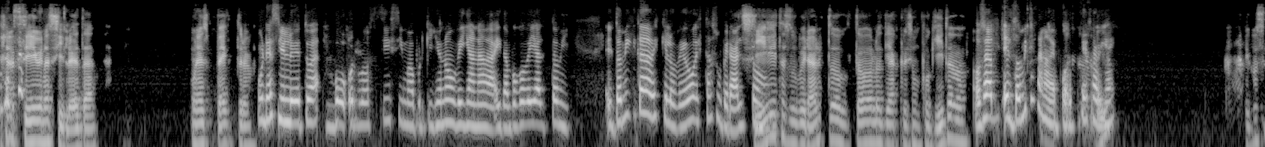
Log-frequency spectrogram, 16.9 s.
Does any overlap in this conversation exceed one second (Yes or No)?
No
